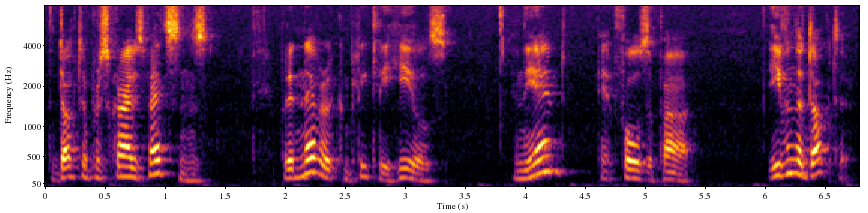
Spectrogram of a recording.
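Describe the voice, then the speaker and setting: Mellow-voiced man reading a Dharma talk. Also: a little high, big pitch swings. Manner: measured, emphatic, with rhetorical questions. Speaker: Buddhist monk reading a teacher's talks aloud. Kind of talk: reading a translated Dharma talk aloud, with brief asides.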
